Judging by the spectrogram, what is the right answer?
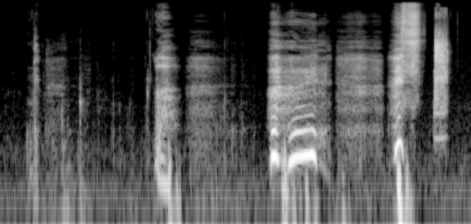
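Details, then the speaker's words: Person with a lot of sneezing over recent days: several sharp bursts with voiced catches and sniffs between them, heard in a small room; a run of sneezes. "the last few days i've had a lot of sneezing and the videos you're getting on youtube now are from maybe a week ago a few days yes ago"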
